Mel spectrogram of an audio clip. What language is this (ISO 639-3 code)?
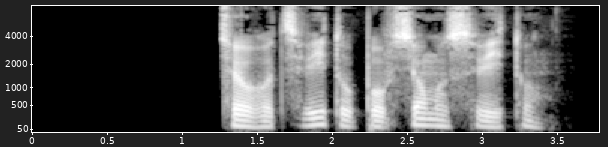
ukr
